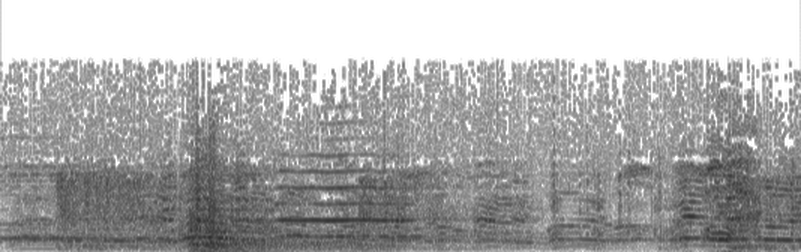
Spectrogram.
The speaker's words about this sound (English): Thus followed the famous Battle of Monmouth. It is in the thick of the battle, and the day is hot and sultry. One of the American gunners named Hayes is at his post firing the cannon.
